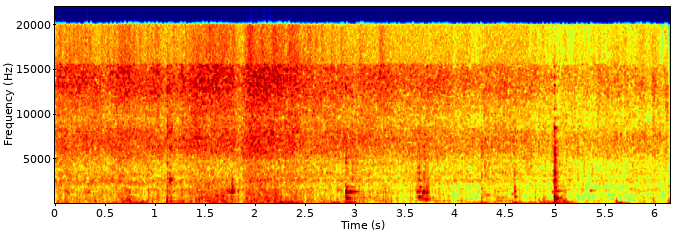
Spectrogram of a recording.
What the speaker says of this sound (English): Keep on cooking on the other side.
